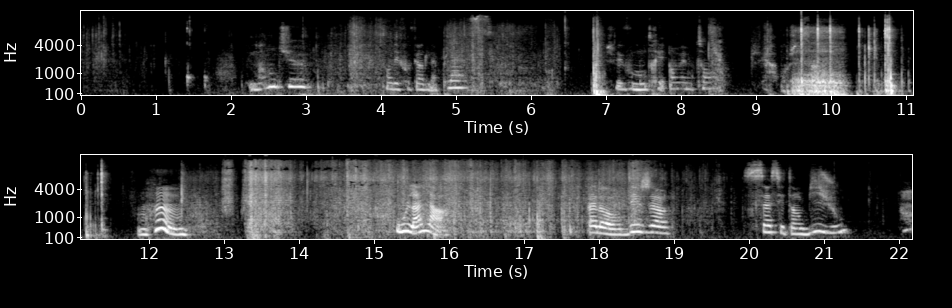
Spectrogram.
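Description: Cardboard and paper rustle as a box is opened.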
